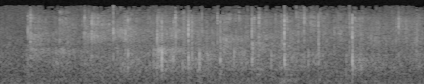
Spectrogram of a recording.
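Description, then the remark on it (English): A round of applause from a group for someone receiving an attendance award: many overlapping claps in a steady, scattered patter, fairly soft throughout, with a few sharper claps standing out and no one speaking. “come on up and give her a round of applause.”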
